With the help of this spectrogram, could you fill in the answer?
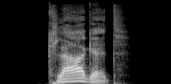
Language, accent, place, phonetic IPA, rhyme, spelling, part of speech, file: German, Germany, Berlin, [ˈklaːɡət], -aːɡət, klaget, verb, De-klaget.ogg
- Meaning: second-person plural subjunctive I of klagen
